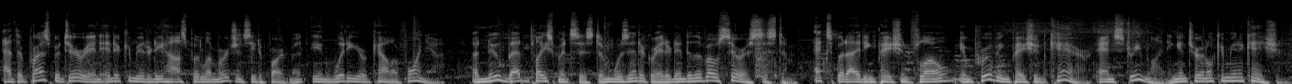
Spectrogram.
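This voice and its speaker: A man's voice: medium pitch, expressive, fast. A man reading scripted narration for a corporate video.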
